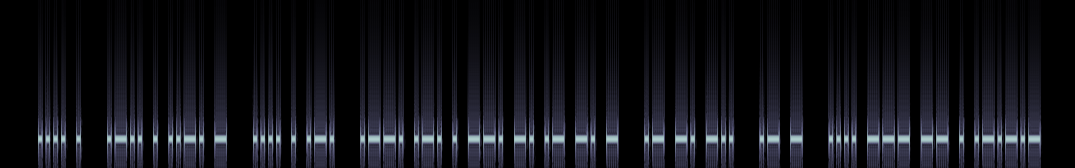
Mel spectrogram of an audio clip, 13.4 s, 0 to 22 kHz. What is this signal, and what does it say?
Morse code, heard as a keyed tone, about 25 wpm, 700 Hz. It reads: HE LEFT HER PREGNANT AND AT HOME.
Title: Sentences from Top 1000 Words - Review Part 6 - 25wpm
